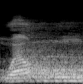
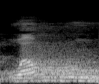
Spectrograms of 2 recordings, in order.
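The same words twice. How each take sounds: No difference in how they are said.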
